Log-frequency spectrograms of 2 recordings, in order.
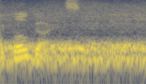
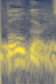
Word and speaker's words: Bogaerts: So here is Xander, who they have announced as Xavier twice now, Bogarts.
